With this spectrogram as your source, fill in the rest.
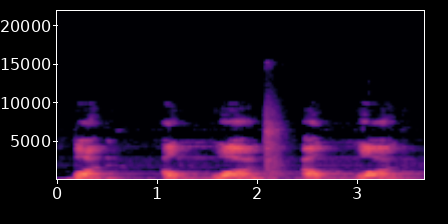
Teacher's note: Dhad ini pengucapannya punya sifat yang satu beda dari huruf-huruf yang lain, namanya al-istital, al-imtidad, jarius sawt inda nutqi bil harf. Jadi suara memanjang mulai dari permulaan lidah hingga penghabisan lidah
